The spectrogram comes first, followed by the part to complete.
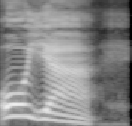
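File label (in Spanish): "olla" Spanish, female; UTENSILIOS; AppLenguaje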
